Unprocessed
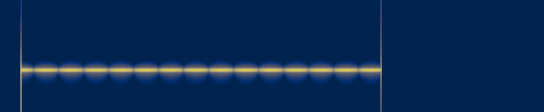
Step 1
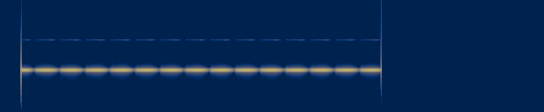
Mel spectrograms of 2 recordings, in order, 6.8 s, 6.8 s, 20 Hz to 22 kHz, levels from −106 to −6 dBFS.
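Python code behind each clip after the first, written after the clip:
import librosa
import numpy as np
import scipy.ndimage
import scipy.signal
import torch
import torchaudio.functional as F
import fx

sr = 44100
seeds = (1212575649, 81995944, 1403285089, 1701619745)

y = scipy.signal.sosfilt(scipy.signal.butter(2, 1400.0, 'highpass', fs=sr, output='sos'), x)
y = y + 0.95 * np.pad(y, (int(4.5 * sr / 1000.0), 0))[:len(y)]
y = fx.transient(y, sr, attack_db=-3, sustain_db=-7)
y = F.gain(torch.from_numpy(y), -6.0).numpy()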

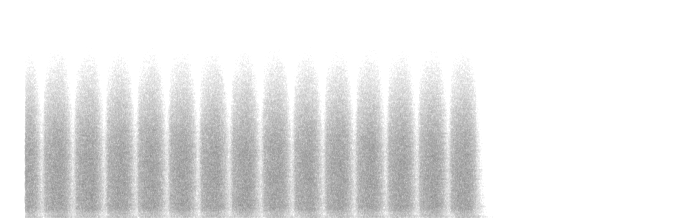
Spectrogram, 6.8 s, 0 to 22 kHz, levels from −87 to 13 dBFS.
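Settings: y = fx.noise_vocoder(x, sr, seeds[0], bands=2)
y = fx.room_shoebox(y, sr, seeds[1], volume_m3=150.0, walls='furnished', distance_m=0.68)
y = F.gain(torch.from_numpy(y), -6.5).numpy()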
